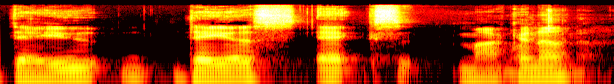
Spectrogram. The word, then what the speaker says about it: Deus ex machina: Deus ex machina.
